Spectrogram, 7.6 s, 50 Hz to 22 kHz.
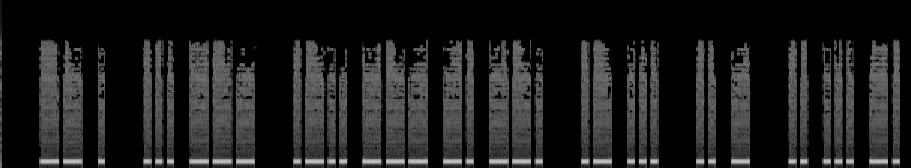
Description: Morse code, heard as a keyed tone, about 25 wpm, 1000 Hz. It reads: ME SO LONG AS IT ISN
